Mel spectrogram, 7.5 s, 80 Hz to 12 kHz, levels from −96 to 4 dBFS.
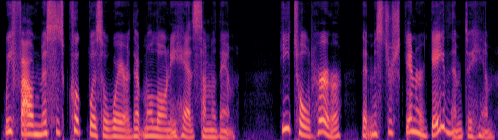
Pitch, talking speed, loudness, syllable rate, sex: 210 Hz, 170 wpm, -24 LUFS, 4.3 syllables/s, female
